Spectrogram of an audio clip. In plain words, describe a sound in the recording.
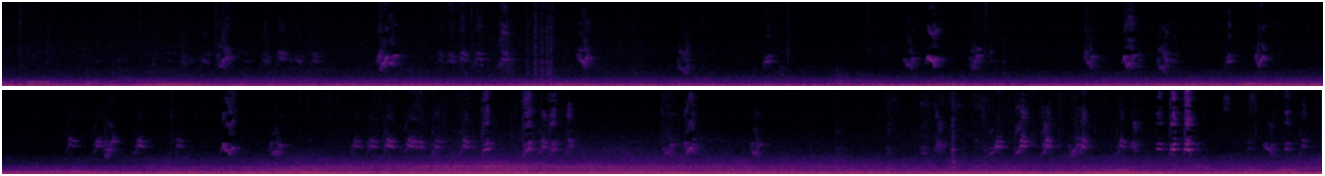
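Small birds chirp and tweet nearby outdoors.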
